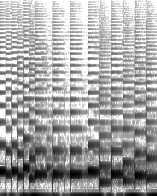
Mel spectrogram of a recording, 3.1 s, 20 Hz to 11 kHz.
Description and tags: Event Horizon
loop, edm, club, 128, rave, trance, techno, synth, bpm, house, electro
